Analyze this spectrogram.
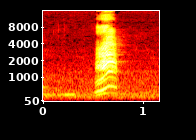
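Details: Happy, excited three-year-old pet Alexandrine parakeet that mimics coughs, whistles and screams, giving one short, rasping, broadband squawk against a quiet background.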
